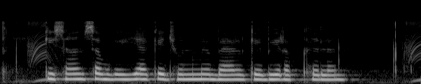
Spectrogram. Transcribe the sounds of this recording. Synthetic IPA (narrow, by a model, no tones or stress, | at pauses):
kɪsaːnsəbʱɡəjjaked͡ʒʱʊnmẽbɛːlkebʱiɾəkʰːelən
